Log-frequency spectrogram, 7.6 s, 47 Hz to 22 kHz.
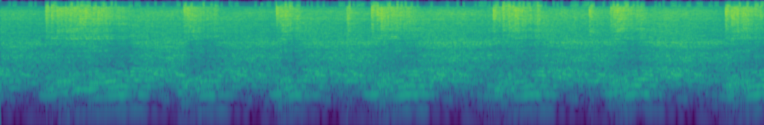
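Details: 1997 Yamaha YZ250 two-stroke, previously non-starting, on choke with fuel on: fires first kick, then surges and drops about once a second, never settling to a steady idle; won't hold idle.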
